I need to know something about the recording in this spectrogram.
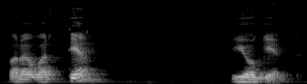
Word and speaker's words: Paraavartya Yojayet: So it is Paraavartya Yojayet. Yojayet. Okay, Paraavartya Yojayet. So again, you go by splitting it. Pa, Ra, right? VAR, where you pronounce stress, Tya. Then Yo, Ga, Yet.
